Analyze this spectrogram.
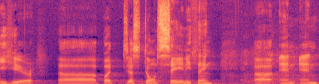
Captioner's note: audience laughs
